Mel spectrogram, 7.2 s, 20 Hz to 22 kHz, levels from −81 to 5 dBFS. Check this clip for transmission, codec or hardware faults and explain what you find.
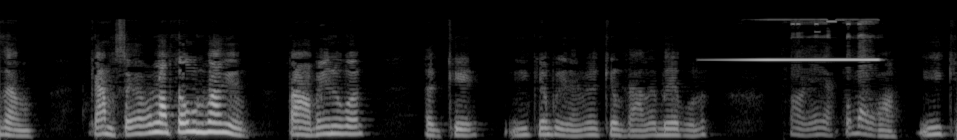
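Two problems stand out: a codec issue across the whole clip and a feedback squeal near the end.

Throughout, the speech has plainly audible codec damage, with gritty, metallic sibilants and nothing above 12.4 kHz. That's likely HE-AAC compression, rebuilding the treble by copying lower bands upward. The harshness points to a low bitrate, around 16 kbps.

From 5.23 to 6.63 s there's a loudspeaker feedback squeal: a single 3.8 kHz tone that swells over about half a second until it sits around 10 dB above the speech. The mic is picking up its own speaker, and the loop runs away at that frequency.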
